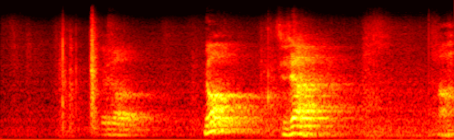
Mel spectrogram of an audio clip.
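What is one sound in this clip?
A young man speaks up nearby.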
